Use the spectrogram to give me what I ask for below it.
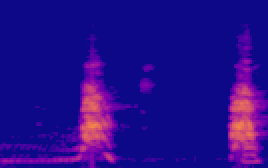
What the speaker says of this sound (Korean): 네가 짖으니까 애들 쳐다본다.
